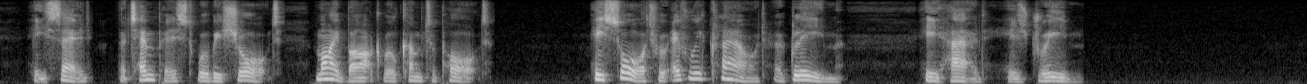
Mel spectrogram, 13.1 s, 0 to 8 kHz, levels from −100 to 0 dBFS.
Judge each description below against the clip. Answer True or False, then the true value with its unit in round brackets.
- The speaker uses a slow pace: True (110 wpm)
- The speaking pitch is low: True (130 Hz)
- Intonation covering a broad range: True (6.1 semitones)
